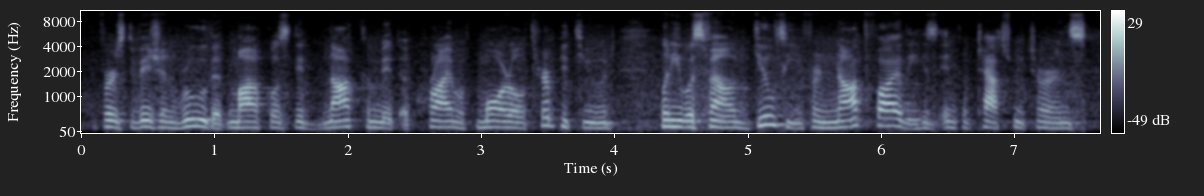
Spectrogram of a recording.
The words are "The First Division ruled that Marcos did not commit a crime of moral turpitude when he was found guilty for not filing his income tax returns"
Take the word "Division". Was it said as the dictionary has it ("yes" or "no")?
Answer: yes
